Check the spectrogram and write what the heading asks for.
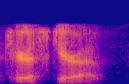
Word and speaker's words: chiaroscuro: Chorizo? What is it? Shira? Duro? – Hot or hot mess, I'll ask you. – I mean, my pronunciation of it is a hot mess, absolutely. – Yes, it's chiaroscuro.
